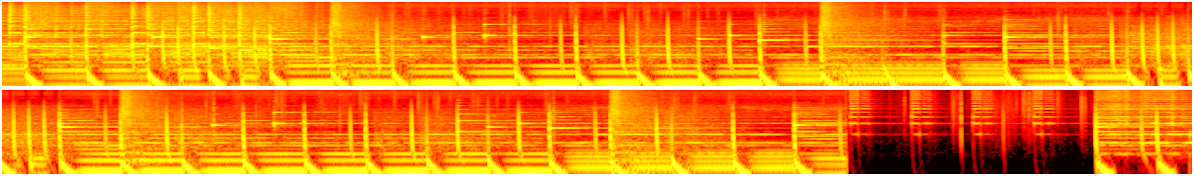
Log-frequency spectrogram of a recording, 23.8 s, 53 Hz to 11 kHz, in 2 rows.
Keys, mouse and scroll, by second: 0.0 click, 1.2 middle click, 1.4-2.4 typing, 1.6 click, 1.8 drag, 2.4 Right, 2.9 middle click, 3.1 shift+middle click, 3.4 scroll up 1, 3.6 middle click, 4.1 shift+middle click, 5.0 click, 6.3 n, 6.6 click, 6.6 n, 6.9 middle click, 7.1 scroll down 3, 7.5 click, 7.8 scroll down 1, 7.9-9.3 scroll up 8, 9.3-10.7 drag, 11.9 n, 12.3-12.9 scroll down 2, 12.9-13.9 scroll down 3, 13.9-14.7 drag, 15.4-15.9 scroll up 3, 15.9 middle click, 16.4-17.2 scroll up 6, 17.6 middle click, 18.0-18.6 scroll up 3, 18.6 middle click, 19.4-20.2 scroll up 3, 21.0 click, 22.5 click.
